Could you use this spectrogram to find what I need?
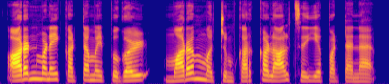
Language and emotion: Tamil, neutral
